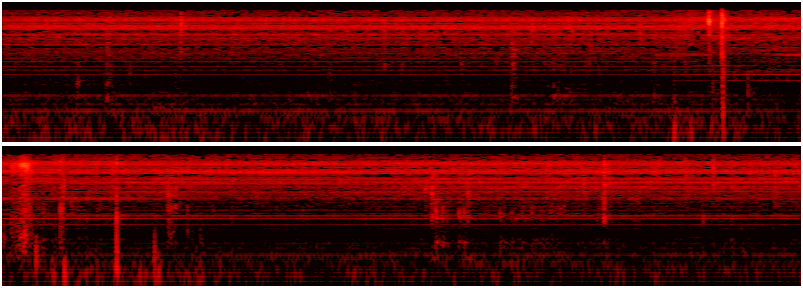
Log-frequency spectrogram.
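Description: Near silence: a faint steady electrical hum, with a few faint clicks and taps about halfway through.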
